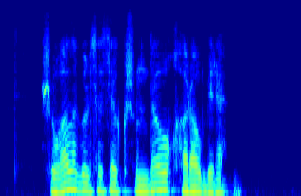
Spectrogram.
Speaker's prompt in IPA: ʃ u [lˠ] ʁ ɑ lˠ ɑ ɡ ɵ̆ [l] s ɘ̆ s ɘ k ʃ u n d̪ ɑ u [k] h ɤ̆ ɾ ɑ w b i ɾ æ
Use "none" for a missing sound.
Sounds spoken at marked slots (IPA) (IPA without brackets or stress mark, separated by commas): none, l, q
